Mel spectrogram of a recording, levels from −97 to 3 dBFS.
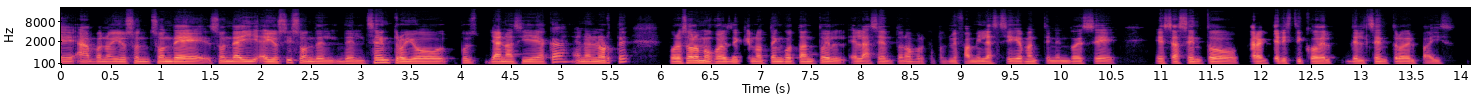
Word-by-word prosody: Ah, 130 +2 +2
bueno, 120 -1 -3
ellos 125 +1 -1
son 120 -3 -2
son 125 -2 +1
de 120 -3 +5
son 135 -2 -2
de - - +5
ahí, 130 0 +4
ellos 130 0 +3
sí 165 - -2
son 135 -6 -1
del 105 -2 -3
del 100 -2 -3
centro. 165 -5 +3
Yo, 115 -1 +2
pues 140 -1 -7
ya 120 - +4
nací 125 +2 -1
acá 195 +10 -2
en 125 -1 -3
el 120 - 0
norte. 155 - 0 0.4
Por 120 - +2
eso 130 - +2
a - - +8
lo 145 - +7
mejor 120 -4 +3
es 125 - 0
de 135 -1 -1
que 110 - -6
no 110 -3 -2
tengo 125 -1 0
tanto 120 +1 0
el 110 -4 0
el 110 - -2
acento, 105 0 -3
¿no? 115 +1 -2
Porque, 110 -3 -12
pues 105 0 -18
mi 105 - -4
familia 105 +1 -1
sigue 115 +1 -1
manteniendo 100 -1 -3
ese 110 -2 -2 0.3
ese 110 +1 -1
acento 115 -4 +1
característico 105 -1 +1
del 100 -2 +1
del 105 -3 -3
centro 115 -2 -1
del 110 -2 -1
país. 100 0 -8
115 Hz, 225 wpm, -25 LUFS, 105-130 Hz, 0.4 s, a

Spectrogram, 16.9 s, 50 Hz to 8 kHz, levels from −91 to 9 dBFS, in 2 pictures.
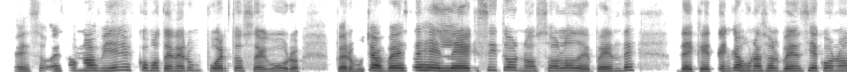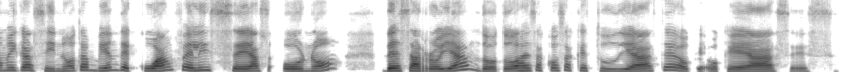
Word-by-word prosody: Eso 220 +5 -8
eso, 245 +4 -6
más 275 0 +2
bien, 275 +3 -3
es 320 -1 -7
como 275 -2 -3
tener 245 +2 -1
un 285 -2 -11
puerto 255 +1 -2
seguro, 205 -2 -3 0.3
pero 200 0 +2
muchas 260 +4 +5
veces 265 0 +4
el 285 -3 +4
éxito 290 +4 +2
no 240 -2 -5
solo 265 +2 -2
depende 235 +5 -1 0.4
de 230 -1 +1
que 230 -1 0
tengas 245 +6 0
una 255 0 0
solvencia 250 0 0
económica, 275 +3 -2
sino 240 0 -6
también 290 -1 -2
de 290 -4 +1
cuán 250 +6 +4
feliz 300 -3 -1
seas 240 -2 0
o 230 0 0
no 240 +6 -1 0.5
desarrollando 245 - +3
todas 250 +3 +2
esas 285 +2 -6
cosas 285 +2 -6
que 275 - -7
estudiaste 235 +5 0
o 225 -2 -1
que 220 - -10
o 215 0 -7
que 200 -2 0
haces. 195 -4 -1
255 Hz, 150 wpm, -24 LUFS, 230-275 Hz, 0.5 s, muchas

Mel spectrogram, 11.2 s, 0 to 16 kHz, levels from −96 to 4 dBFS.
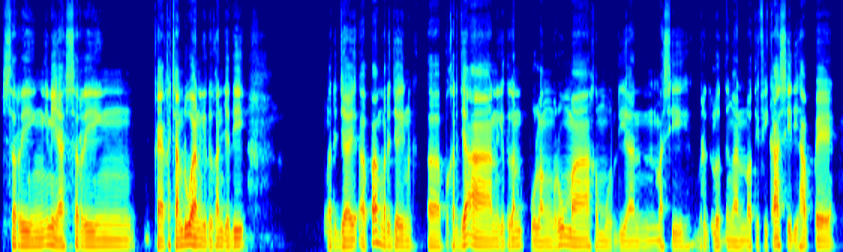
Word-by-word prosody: sering 110 -1 +1
ini 125 - +4
ya, 100 - 0
sering 105 -1 0 0.6
kayak 100 - 0
kecanduan 115 +3 +7
gitu - - -3
kan. 110 0 0
Jadi 110 +4 +1 1.0
ngerjai 105 0 0
apa, 100 +9 +3
ngerjain, 105 -6 0
eee, 100 -1 -3
pekerjaan 105 -2 +3
gitu 100 +1 -5
kan 110 +1 -1
pulang 95 -1 -3
ke 95 - -5
rumah, 105 -4 +1
kemudian 90 -1 -6
masih 95 +1 -6
bergelut 100 -1 -6
dengan 95 -1 -4
notifikasi 105 +4 -1
di 95 - -5
HP. 100 -1 0
100 Hz, 140 wpm, -22 LUFS, 95-110 Hz, 1.0 s, kecanduan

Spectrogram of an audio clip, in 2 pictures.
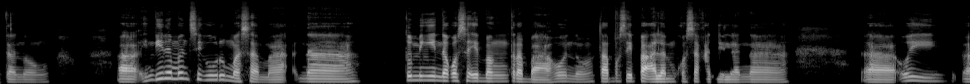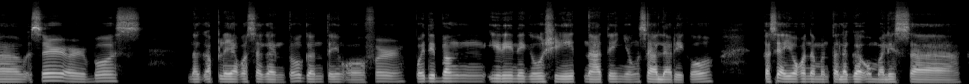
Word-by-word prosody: itanong. 115 0 -7 0.7
Ah, 125 -1 +4
hindi 225 +10 0
naman 275 -1 +1
siguro 215 -4 -1
masama 115 -6 +1
na, 130 -1 0 0.5
tumingin 195 -1 +2
ako 175 - +3
sa - - +3
ibang 145 -2 +1
trabaho 125 -1 +1
'no 130 +1 -9
tapos 140 +2 +2
ipaalam 130 -2 +5
ko 140 - -8
sa - - +1
kanila 115 -1 -4
na, 115 0 -5 0.8
ah, 110 -1 +2
uy 160 -4 -4 0.6
sir 175 0 +6
or 135 -4 0
boss, 150 +4 -2 0.5
nag-apply 125 +1 0
ako 125 - -2
sa 125 - -1
ganito 115 +2 -3
ganito 125 -2 -3
'yong 120 - -6 0.2
offer 140 0 -5
puwede 140 +1 0
bang 140 -1 -2
i-renegotiate 130 -2 0
natin 125 0 0
'yong 120 - -8
salary 115 -3 +1
ko 125 +5 -2 0.5
kasi - - +3
ayoko 130 0 +2
naman 120 -2 -2
talaga 120 0 +2
umalis 120 0 +1
sa 110 -2 +1
130 Hz, 135 wpm, -25 LUFS, 120-140 Hz, 0.8 s, sir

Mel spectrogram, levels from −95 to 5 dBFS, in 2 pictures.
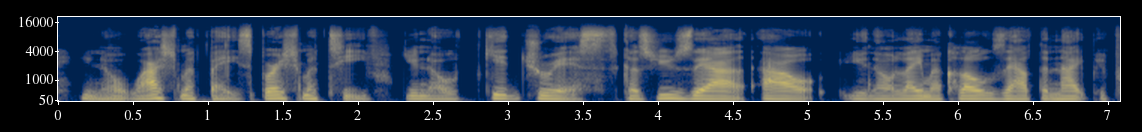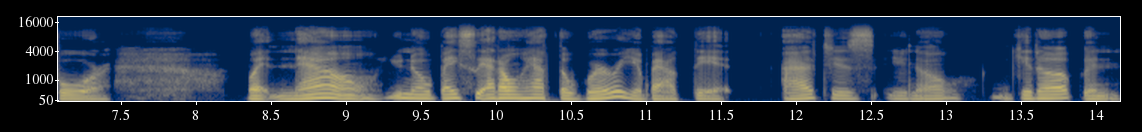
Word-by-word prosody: you - - -5
know, 65 +1 -5
wash 155 -1 +2
my 145 -1 -1
face, 125 - -2
brush 155 -1 +1
my 145 -1 -1
teeth, 130 -1 -5 0.2
you 135 0 -4
know, 130 -1 -6 0.2
get 155 -4 -1
dressed, 140 -4 -1
'cause, 130 0 -2
usually, 150 -3 +3
I 125 -2 +5
I'll, 125 -2 +3 0.2
you 135 -1 -10
know, 125 -1 -5
lay 130 0 0
my 120 0 -2
clothes 130 -1 +1
out 125 -1 0
the 130 - -4
night 125 +1 -1
before, 125 -1 -3 0.9
but - - +2
now, 150 +1 +3
you - - -1
know, 165 -2 +1
basically, 165 +2 +2
I - - +5
don't 170 -1 +6
have 170 -1 0
to 145 - +1
worry 160 - +2
about 65 - -2
that. - - -4 0.4
I 155 +5 +1
just, 150 -4 -4
you 145 -1 -9
know, 145 +3 -5 0.3
get 155 0 -1
up 165 +3 +4
and 130 +1 -3
140 Hz, 185 wpm, -25 LUFS, 130-155 Hz, 0.9 s, don't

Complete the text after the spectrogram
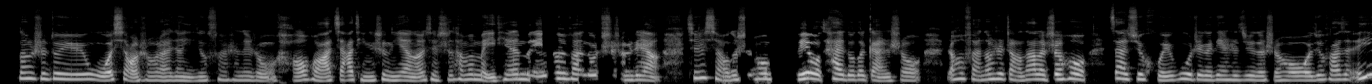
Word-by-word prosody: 当 275 -1 0
时 260 -1 -1
对 250 -1 +2
于 235 0 +1
我 200 -6 +3
小 165 -7 0
时 195 - -7
候 190 - -4
来 180 0 -2
讲 185 - -2
已 165 -1 -3
经 180 +1 -4
算 205 0 -8
是 205 - -8
那 195 -1 -5
种 170 -2 -4
豪 190 +4 -2
华 175 -5 +3
家 205 0 -1
庭 195 -3 -2
盛 200 -1 -2
宴 190 -2 0
了， 165 - +1
而 175 - 0
且 215 -1 -3
是 205 +3 -7
他 230 - -2
们 230 +1 -1
每 165 -7 +1
天 230 +7 -1
每 230 - 0
一 - - +2
顿 270 -1 +3
饭 240 - +3
都 215 - +1
吃 - - -9
成 205 0 -3
这 210 - +1
样。 200 - +2 0.2
其 295 - -2
实 305 - +4
小 250 -11 -2
的 215 - 0
时 - - -6
候 250 -1 +3 0.2
没 235 - +7
有 260 -4 +8
太 245 0 +3
多 215 - 0
的 215 0 -1
感 165 -4 -1
受， 180 0 -4 0.2
然 255 -2 -2
后 260 - +1
反 230 -5 -4
倒 235 +3 +1
是 250 - +3
长 225 -6 -2
大 225 +3 +2
了 230 - +4
之 235 +3 +4
后， 240 -4 +3 0.2
再 270 -3 +3
去 240 0 +1
回 200 -3 -2
顾 245 +3 +1
这 225 - 0
个 205 - 0
电 210 0 -1
视 205 - -1
剧 205 0 -2
的 190 0 -1
时 185 -2 -5
候， 190 0 0
我 190 0 +2
就 215 +2 -1
发 220 -1 0
现， 230 0 -3
哎， - - -5
215 Hz, 345 characters per minute, -24 LUFS, 190-235 Hz, 0.2 s, 有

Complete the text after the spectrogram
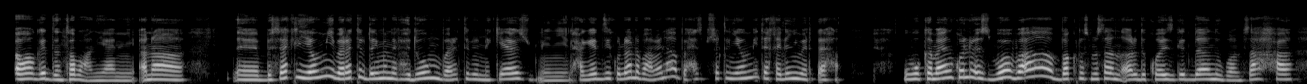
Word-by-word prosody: آه، 255 +1 +6
جدًا، 235 -4 +1
طبعًا. 220 -6 0
يعني 180 0 -5
أنا، 215 -1 +3 0.5
آآ، 215 -1 +1
بشكل 275 +10 0
يومي 315 +5 +3
بارتب 280 +3 +2
دايمًا 270 +1 +3
الهدوم، 255 +4 0
بارتب 235 +4 -4
المكياج، 235 +2 -2
يعني 185 -4 -8
الحاجات 215 +5 -2
دي 270 +2 -3
كلها 265 +3 0
أنا 295 - 0
باعملها، 260 - -3
بحيث 255 -6 -11
بشكل 275 +1 -8
يومي 285 +5 -2
تخليني 265 -1 -2
مرتاحة. 225 -3 -5 0.6
وكمان 260 +5 +3
كل 325 -1 +1
أسبوع 280 +4 +3
بقى 335 +1 +3
باكنس 255 +1 -1
مثلًا 260 +2 0
الأرض 230 -1 -2
كويس 230 -1 -1
جدًا 235 +1 0
وبامسحها، 230 +4 -2
245 Hz, 155 wpm, -24 LUFS, 220-275 Hz, 0.6 s, آه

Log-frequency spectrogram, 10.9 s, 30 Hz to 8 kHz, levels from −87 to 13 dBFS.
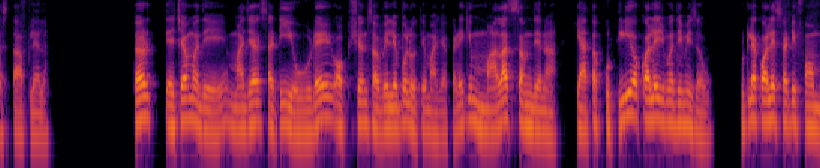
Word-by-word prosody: असतं 105 +1 -8
आपल्याला. 95 -1 -8 1.2
तर 155 +3 +8
त्याच्यामध्ये 130 -7 -1
माझ्यासाठी 125 +1 -1
एवढे 105 +10 0
ऑप्शन्स 135 -2 -5
अवेलेबल 115 +4 +1
होते 110 -1 -3
माझ्याकडे 100 +3 -7
की 150 - -5
मलाच 135 +4 +1
समजेना. 110 -8 -1 0.3
की 115 - -1
आता 110 +5 +1
कुठल्या 135 +8 +1
कॉलेजमध्ये 145 -3 +4
मी 130 -1 -2
जाऊ. 95 -4 -8 0.4
कुठल्या 140 +6 +3
कॉलेजसाठी 145 -1 +3
फॉर्म 120 -4 -3
125 Hz, 120 wpm, -23 LUFS, 110-140 Hz, 1.2 s, तर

